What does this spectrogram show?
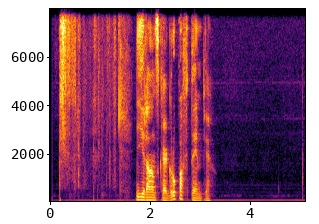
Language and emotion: Russian, neutral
